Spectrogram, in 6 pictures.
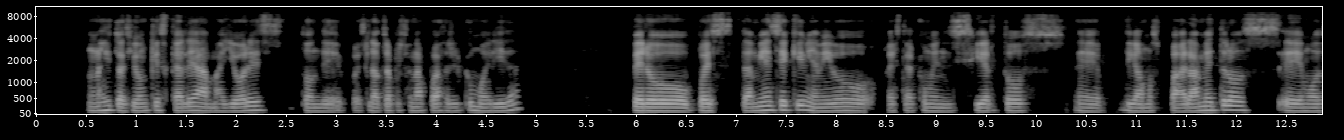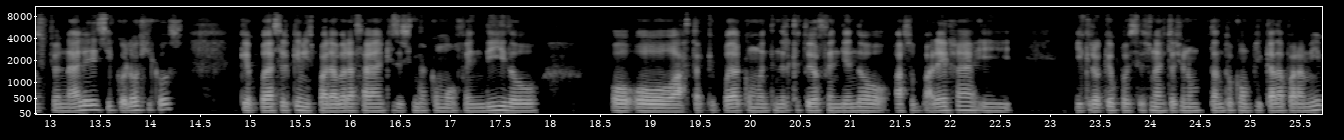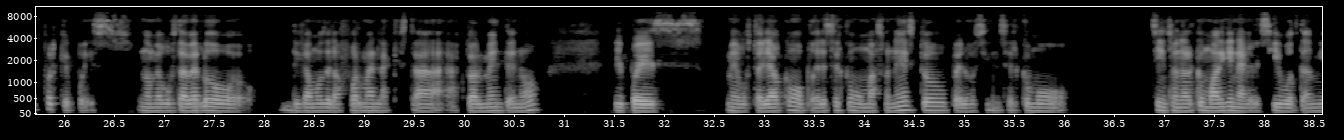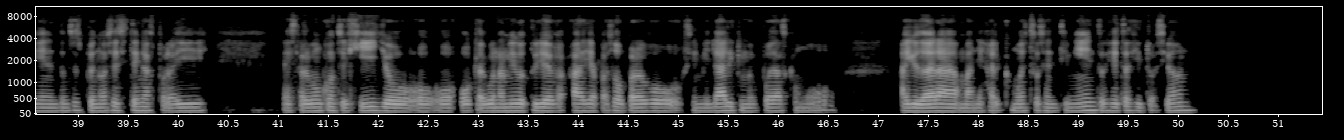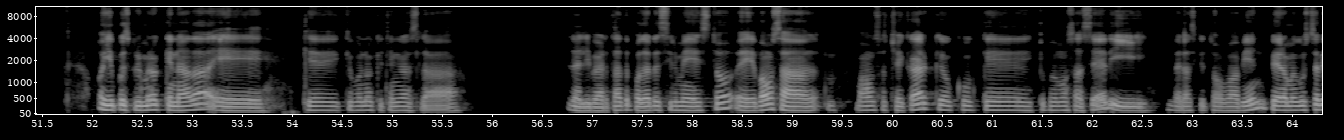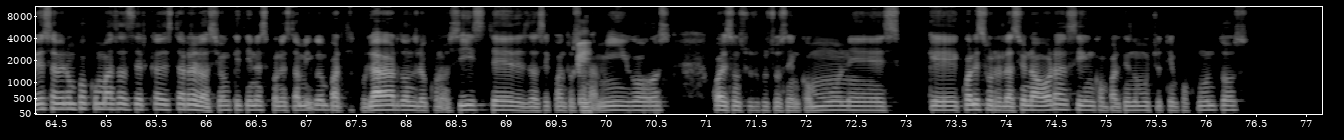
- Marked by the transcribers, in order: none
- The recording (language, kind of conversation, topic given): Spanish, advice, ¿Cómo puedo expresar mis sentimientos con honestidad a mi amigo sin que terminemos peleando?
